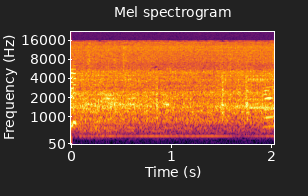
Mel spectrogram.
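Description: Near silence: faint background hiss with a faint steady low hum.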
